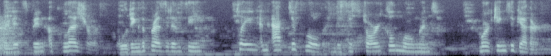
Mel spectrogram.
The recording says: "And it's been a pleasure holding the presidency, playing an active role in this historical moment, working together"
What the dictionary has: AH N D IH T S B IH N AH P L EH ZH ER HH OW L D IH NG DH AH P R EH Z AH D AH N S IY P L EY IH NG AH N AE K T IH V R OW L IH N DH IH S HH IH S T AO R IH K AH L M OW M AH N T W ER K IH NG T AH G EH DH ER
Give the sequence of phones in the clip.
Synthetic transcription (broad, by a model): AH N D IH T S B IH N AH P L EH ZH ER HH OW L D IH NG DH AH P R EH Z AH D AH N S IY P L EY IH NG AH N AE K T IH V R OW L IH N DH IH S HH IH S T AO R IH K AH L M OW M AH N T W ER K IH NG T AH G EH DH ER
